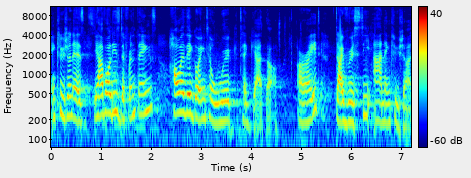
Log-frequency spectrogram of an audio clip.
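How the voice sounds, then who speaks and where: A woman in a Trinidadian accent, at a moderate pace. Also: medium pitch for a woman, ordinary pitch variation. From Trinidad and Tobago. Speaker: diversity and inclusion specialist. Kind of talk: conference talk.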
